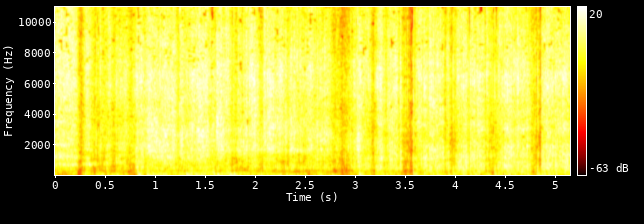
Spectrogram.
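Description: A sandpaper sheet, first rolled and then laid flat, is scratched with long pointed nails. Dense, gritty scratching fills the clip with bright, rasping texture and brief dips between strokes.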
